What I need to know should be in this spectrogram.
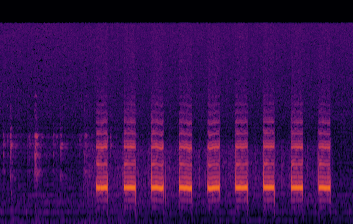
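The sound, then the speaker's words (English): An American telephone busy tone signals engaged local lines or equipment. After a faint, quiet lead-in, eight steady, evenly spaced beeps of one pitch sound alone, each about half a second long with equal silent gaps between them. “The tone indicating that the local lines or equipment in America are engaged will sound like this.”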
